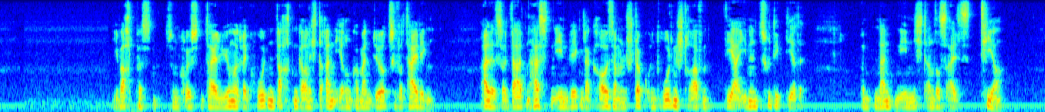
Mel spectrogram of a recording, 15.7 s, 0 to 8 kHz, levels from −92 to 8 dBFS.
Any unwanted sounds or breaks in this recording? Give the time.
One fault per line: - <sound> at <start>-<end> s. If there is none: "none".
none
